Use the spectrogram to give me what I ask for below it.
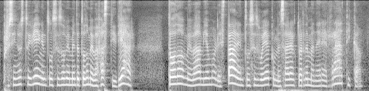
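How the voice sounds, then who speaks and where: A woman's voice: on the high side, a little fast, warm tone. A woman psychologist speaking as a guest, earnest and advising, who sometimes acts out what parents and teens might say. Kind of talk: casual interview talk.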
